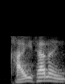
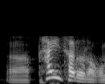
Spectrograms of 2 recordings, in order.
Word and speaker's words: 카이사르: 날은 로마 황제를 말합니다 가이사는 이제 그 로마의 장군 캐사르라고 했는데 카이사르라고 말하죠 그이 카이사르는 한국식으로 말하면 가이사 발음이 됐습니다 아구 수도는 또 아우구스투스를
